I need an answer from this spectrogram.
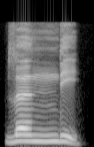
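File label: "neng2 li4", Mandarin Chinese; HSK4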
